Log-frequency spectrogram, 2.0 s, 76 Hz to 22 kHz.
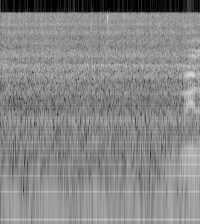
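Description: A steady low drone from the Hummer H2's engine idling.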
